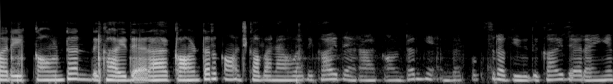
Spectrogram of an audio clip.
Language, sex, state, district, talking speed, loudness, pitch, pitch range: Hindi, female, Maharashtra, Pune, 255 wpm, -19 LUFS, 205 Hz, 195-220 Hz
